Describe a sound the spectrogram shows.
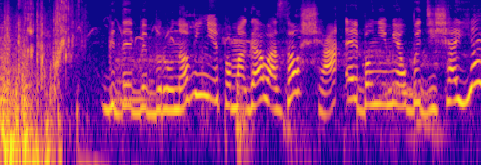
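A young girl speaks with animation, close by.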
